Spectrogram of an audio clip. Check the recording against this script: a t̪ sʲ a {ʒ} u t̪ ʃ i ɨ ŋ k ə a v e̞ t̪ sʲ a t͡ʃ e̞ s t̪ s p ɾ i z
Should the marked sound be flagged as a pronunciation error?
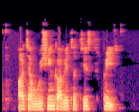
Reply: yes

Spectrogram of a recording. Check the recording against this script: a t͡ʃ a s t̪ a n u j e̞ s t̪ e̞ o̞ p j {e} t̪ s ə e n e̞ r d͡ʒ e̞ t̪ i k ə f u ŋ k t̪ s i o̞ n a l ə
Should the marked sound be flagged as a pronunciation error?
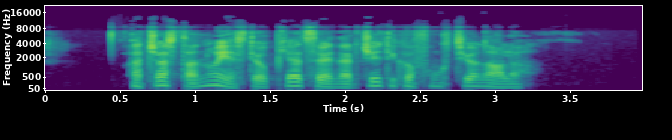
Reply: yes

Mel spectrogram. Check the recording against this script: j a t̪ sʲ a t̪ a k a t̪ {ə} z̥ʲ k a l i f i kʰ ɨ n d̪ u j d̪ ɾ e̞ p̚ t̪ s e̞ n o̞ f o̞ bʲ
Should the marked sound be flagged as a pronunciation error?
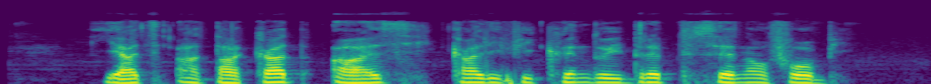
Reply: yes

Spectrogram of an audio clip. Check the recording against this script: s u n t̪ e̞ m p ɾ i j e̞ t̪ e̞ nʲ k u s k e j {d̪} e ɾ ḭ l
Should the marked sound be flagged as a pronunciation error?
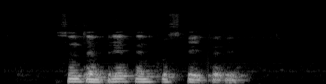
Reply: yes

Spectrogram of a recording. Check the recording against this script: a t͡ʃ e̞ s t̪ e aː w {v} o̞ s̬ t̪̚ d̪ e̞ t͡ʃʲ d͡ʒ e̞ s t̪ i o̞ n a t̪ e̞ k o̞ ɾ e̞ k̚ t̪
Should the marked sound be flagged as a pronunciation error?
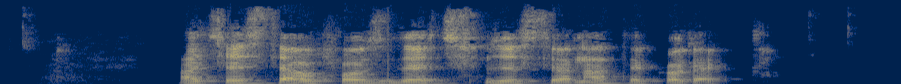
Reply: yes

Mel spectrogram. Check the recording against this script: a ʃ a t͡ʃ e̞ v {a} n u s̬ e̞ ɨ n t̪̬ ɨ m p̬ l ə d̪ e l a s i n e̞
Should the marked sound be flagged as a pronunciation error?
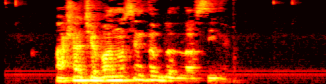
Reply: no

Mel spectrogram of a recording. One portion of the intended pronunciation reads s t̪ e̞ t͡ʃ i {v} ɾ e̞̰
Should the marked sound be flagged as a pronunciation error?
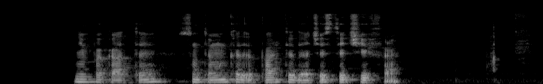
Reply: yes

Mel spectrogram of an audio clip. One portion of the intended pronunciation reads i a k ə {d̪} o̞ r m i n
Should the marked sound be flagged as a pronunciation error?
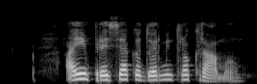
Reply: no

